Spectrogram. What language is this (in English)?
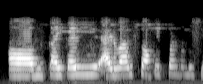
Marathi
